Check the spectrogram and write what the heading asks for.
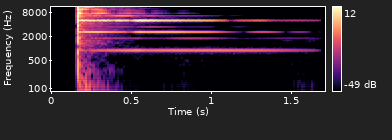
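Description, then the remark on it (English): A single bright bell ding marking the end of a timed speaking segment rings out sharply, then its clear metallic tone hangs and slowly fades over about a second and a half, with no voices. “And just like you, I've got 10 seconds left to drag and belabor the last little point before the bell.”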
